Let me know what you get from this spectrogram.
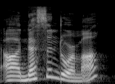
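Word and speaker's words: Nessun dorma: 영어식 발음이 뭐예요? – 네, 넷슨 도르마 똑같아요. – 비슷하네. – 네, 비슷해요.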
